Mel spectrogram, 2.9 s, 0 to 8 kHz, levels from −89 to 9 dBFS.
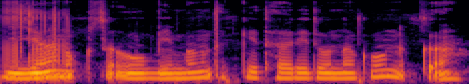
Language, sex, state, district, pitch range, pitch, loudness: Garo, male, Meghalaya, South Garo Hills, 140-155 Hz, 145 Hz, -19 LUFS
